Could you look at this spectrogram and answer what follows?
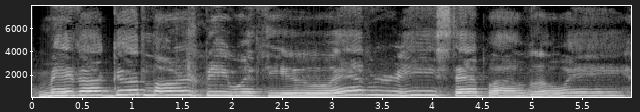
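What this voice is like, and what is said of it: Raspy imitated singer voice. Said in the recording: “my Rod Stewart voice ... My little raspy, losing my voice like Rod Stewart”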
